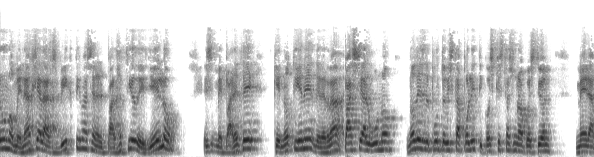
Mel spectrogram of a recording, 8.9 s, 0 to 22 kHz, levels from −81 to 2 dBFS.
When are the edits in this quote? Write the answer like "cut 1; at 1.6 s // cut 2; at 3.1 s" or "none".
cut 1; at 5.1 s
